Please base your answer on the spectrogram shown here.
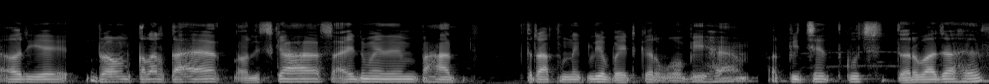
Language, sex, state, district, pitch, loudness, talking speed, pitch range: Maithili, male, Bihar, Supaul, 120 Hz, -28 LUFS, 150 wpm, 115-130 Hz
